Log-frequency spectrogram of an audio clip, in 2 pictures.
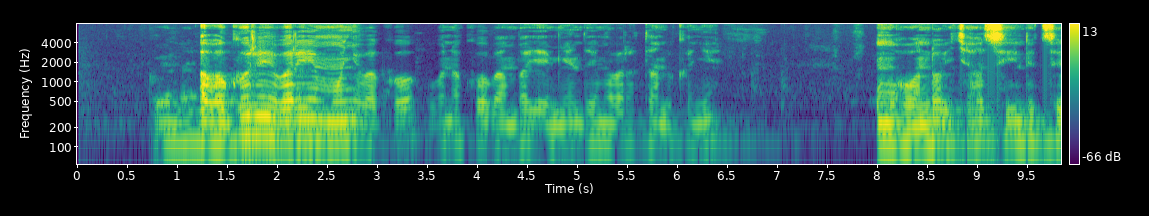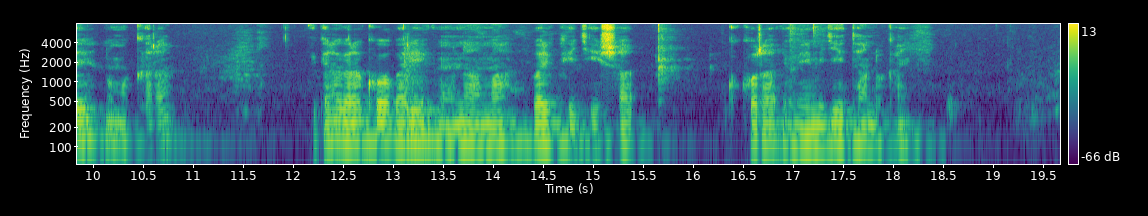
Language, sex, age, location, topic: Kinyarwanda, male, 18-24, Huye, education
